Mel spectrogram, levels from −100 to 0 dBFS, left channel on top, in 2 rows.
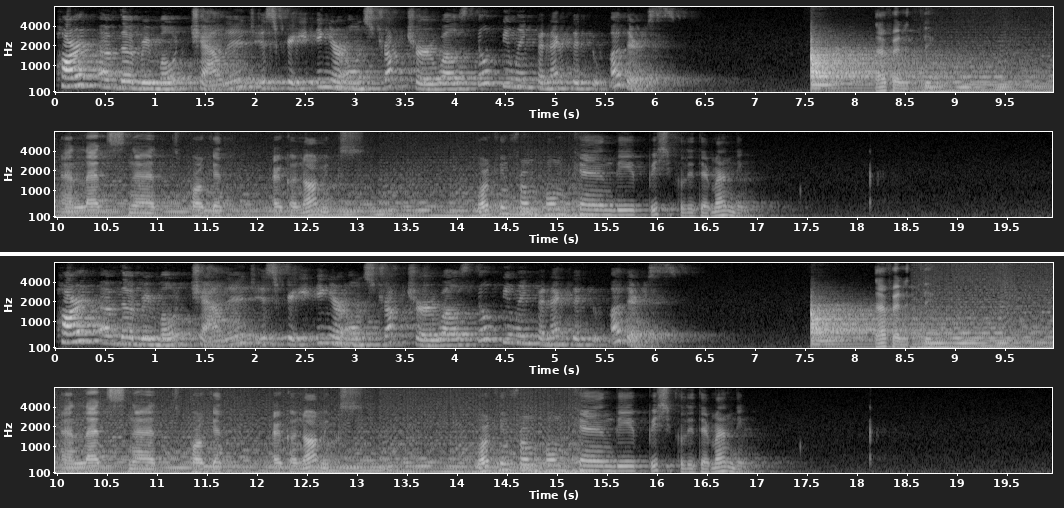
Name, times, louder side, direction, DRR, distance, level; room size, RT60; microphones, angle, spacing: voice 1, 0.0-5.9, left 1 dB, 25° left, 2 dB, 6.0 m, -32 dB
sound 1, 7.6-10.3, left 3 dB, 70° left, 2.4 m, -32 dB
voice 2, 8.2-8.8 10.0-11.0 11.3-11.7 12.1-13.0 14.2-17.0, right 1 dB, 15° right, 12 dB, 1.1 m, -33 dB
sound 2, 8.5-15.3, equal, 80° right, 2.8 m, -27 dB
26.0 x 22.0 x 8.0 m, 1.2 s
head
